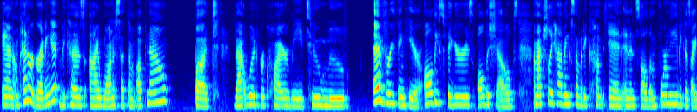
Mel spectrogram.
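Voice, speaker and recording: The pace of this woman's speech is moderate, and her pitch varies in an ordinary way. Nothing much sounds behind her. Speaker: collector vlogger. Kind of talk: casual vlog chat. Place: home room. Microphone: phone near.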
